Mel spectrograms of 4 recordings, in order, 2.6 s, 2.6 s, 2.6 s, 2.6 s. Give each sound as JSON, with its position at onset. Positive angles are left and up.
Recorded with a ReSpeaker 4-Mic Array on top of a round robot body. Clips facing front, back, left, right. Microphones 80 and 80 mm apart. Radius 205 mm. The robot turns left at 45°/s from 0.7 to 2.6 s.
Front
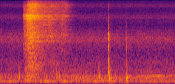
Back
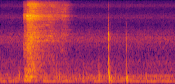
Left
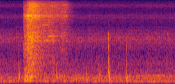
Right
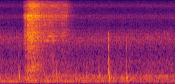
{"t": 0.3, "sound": "breaking glass", "azimuth_deg": 115, "distance_m": 3.5}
